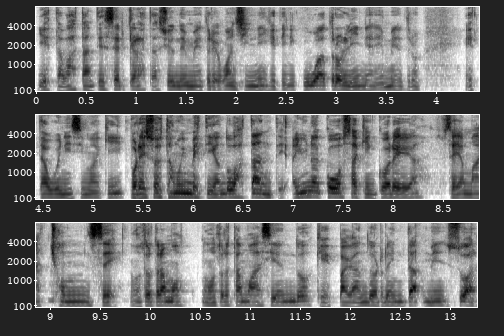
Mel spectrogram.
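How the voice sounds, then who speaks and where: Hardly pausing, a man with a normal speaking voice talks at a fairly quick pace in a medium pitch, on a very clean recording with a silent background. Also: fairly even intonation. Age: 30s. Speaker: vlogger. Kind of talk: casual vlog explanation. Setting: at home.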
